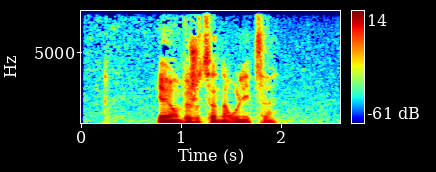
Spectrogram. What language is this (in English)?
Polish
